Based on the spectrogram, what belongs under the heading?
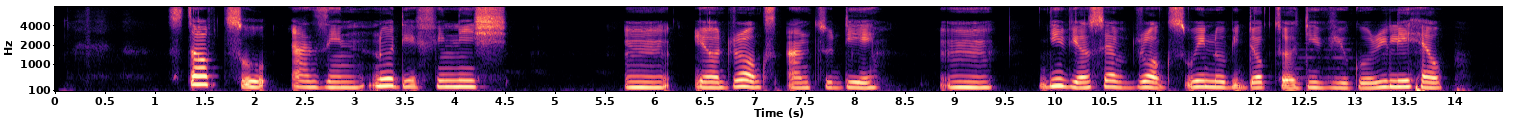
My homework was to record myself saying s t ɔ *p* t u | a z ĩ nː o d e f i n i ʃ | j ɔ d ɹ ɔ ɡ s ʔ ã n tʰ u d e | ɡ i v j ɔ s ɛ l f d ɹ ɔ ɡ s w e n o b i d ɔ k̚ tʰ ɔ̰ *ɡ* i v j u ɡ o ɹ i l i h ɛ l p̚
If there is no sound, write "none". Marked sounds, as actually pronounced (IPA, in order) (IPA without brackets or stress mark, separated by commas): p, ɡ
